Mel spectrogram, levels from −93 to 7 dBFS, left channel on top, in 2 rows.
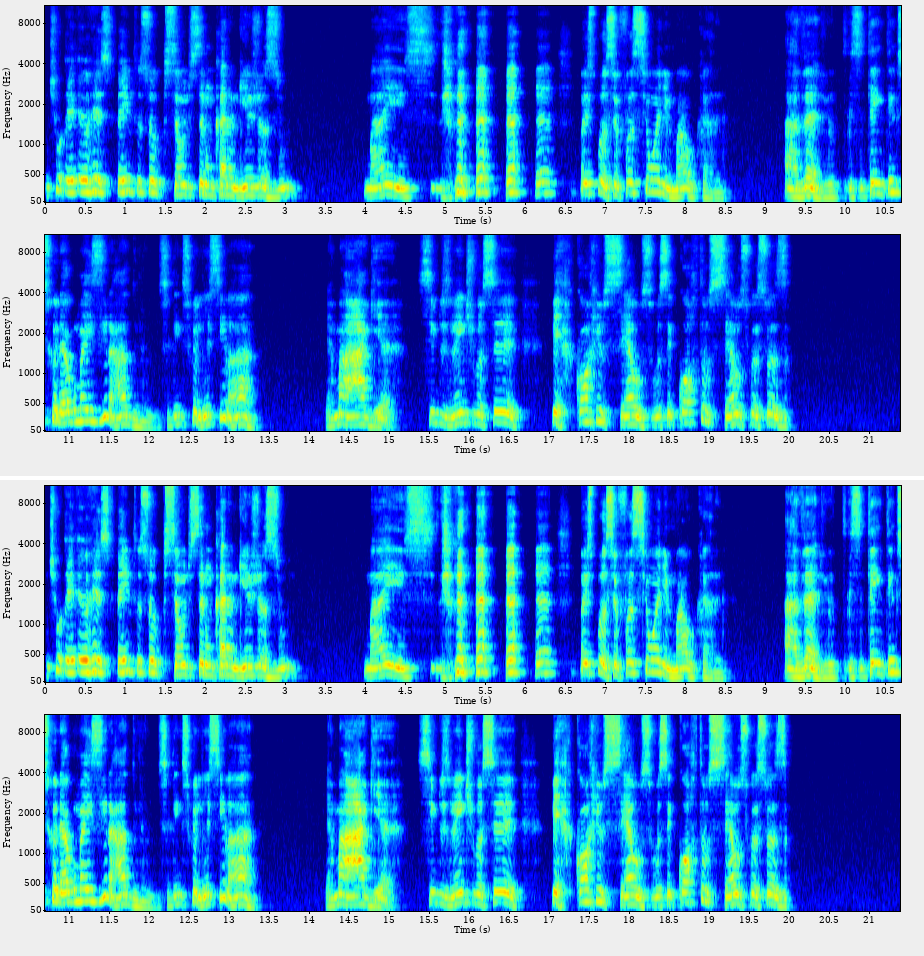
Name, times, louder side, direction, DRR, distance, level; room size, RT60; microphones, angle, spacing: voice 1, 0.0-3.1 4.0-6.4 6.7-8.5 9.2-13.3 14.2-15.1 15.4-16.7 17.0-20.0, right 3 dB, 40° right, 0.7 m, -32 dB
3.9 x 2.6 x 3.6 m
head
